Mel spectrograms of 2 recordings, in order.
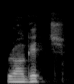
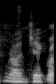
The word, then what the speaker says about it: Rogic: pronouncing his name Rogic as opposed to Rogic or Rogic or some other variation.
